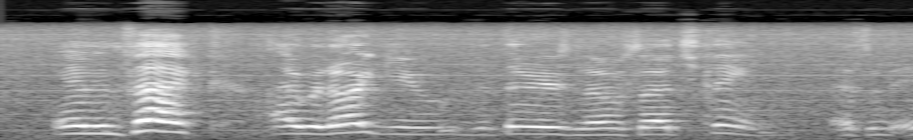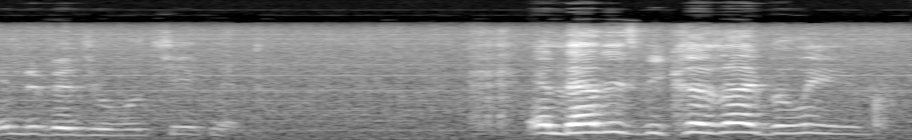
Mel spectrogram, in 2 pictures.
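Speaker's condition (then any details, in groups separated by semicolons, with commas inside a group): Cerebral palsy; diagnosed in infancy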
